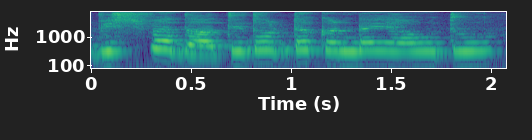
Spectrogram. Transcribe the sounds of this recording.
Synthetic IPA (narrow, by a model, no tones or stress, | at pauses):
ʋiʃʋɐd̪ɐːt̪id̪ɔɖːɐkɐɳɖɐjaːʋud̪u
